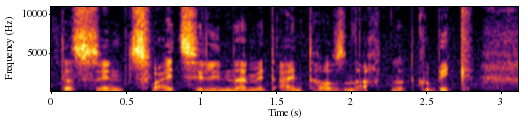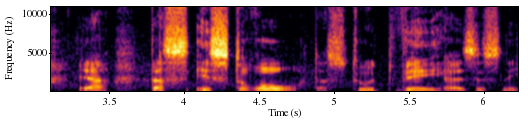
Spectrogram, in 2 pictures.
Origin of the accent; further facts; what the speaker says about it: Luxembourg; also born or lived in Brussels, Belgium; Ich bin in Brüssel zur Schule gegangen, primär, und dann sekundär in Luxemburg. Ich habe ein Abitur in Luxemburg gemacht. Ich bin auf die Europäische Schule gegangen. Ich spreche 5 Sprachen.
